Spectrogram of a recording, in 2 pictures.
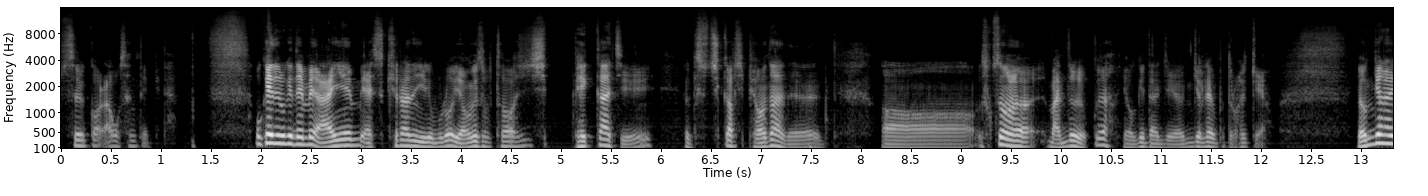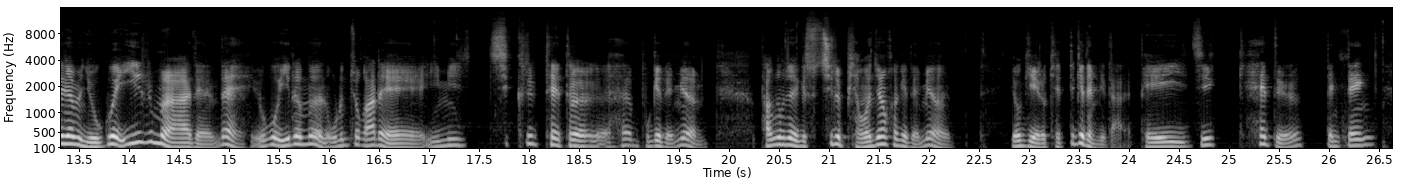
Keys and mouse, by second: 1.4 click, 2.7 click, 3.5 middle click, 17.1 click, 20.6 click, 21.3 middle click, 21.3 click, 22.4 middle click, 26.5 click.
